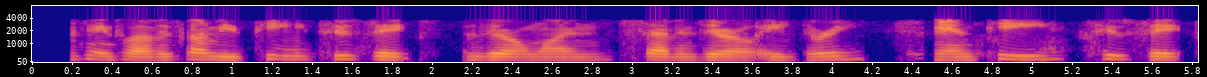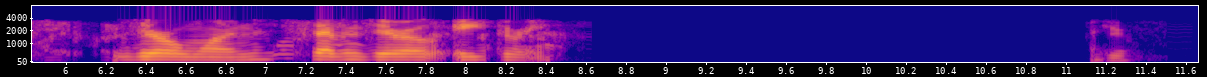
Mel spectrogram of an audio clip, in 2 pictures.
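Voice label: Police Northeast District Disp, radio; Raleigh; p25; wake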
